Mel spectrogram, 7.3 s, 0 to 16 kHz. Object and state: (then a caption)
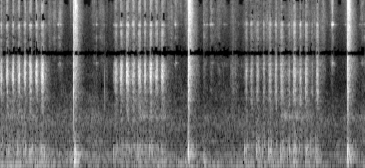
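Paper scratch card being scratched. A round black plastic scraper scratches a thin paper 20X scratch card resting on black cloth. Bursts of quick, rhythmic rasping strokes with a bright, papery edge are broken by three sharp, louder taps.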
